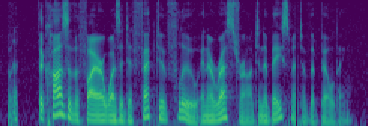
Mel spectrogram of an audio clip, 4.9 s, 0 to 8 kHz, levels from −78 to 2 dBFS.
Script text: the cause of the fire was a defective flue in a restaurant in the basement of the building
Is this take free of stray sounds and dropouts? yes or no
no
